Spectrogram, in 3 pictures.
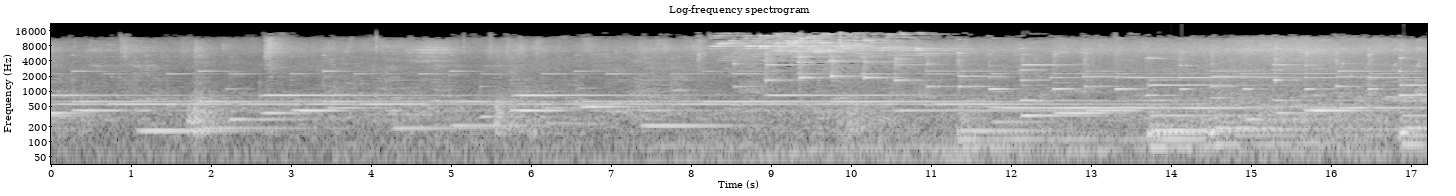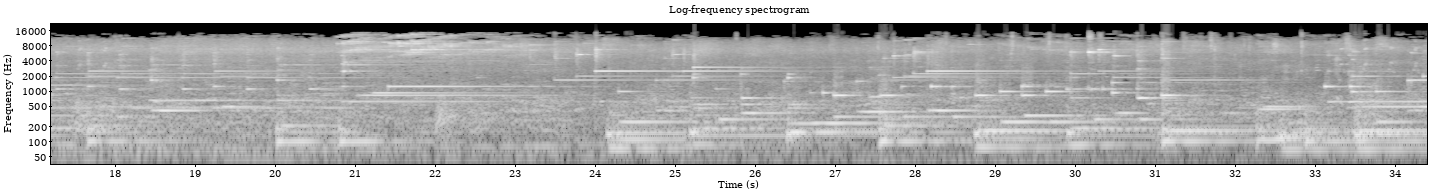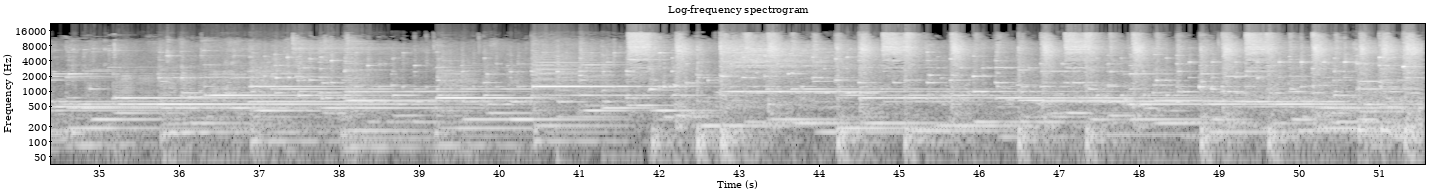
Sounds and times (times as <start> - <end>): Percussion: 0.0 - 51.5.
